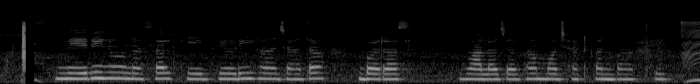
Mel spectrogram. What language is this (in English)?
Chhattisgarhi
